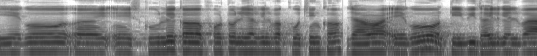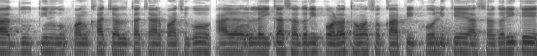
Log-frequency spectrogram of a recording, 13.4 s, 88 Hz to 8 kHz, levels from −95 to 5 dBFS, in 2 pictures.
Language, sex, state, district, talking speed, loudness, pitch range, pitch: Bhojpuri, male, Uttar Pradesh, Deoria, 185 wpm, -19 LUFS, 125-130 Hz, 125 Hz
